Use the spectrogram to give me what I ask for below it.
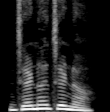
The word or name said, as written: ಜ್ಞಾನಿ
